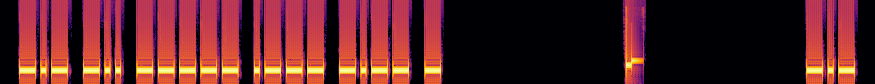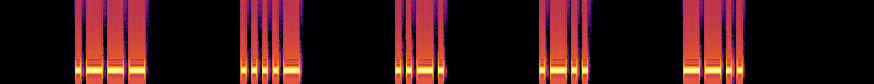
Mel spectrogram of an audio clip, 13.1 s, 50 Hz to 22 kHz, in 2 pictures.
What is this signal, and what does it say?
Morse code, heard as a keyed tone, about 30 wpm, spaced as for 15 wpm, 700 Hz. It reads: KD0JYT KJ4FLZ
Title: USA Call Signs - 6 Characters - 6x Character Spacing - 30wpm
